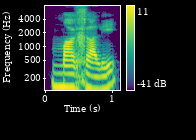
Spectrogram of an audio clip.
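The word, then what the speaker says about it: მაღალი: We know how to say the tall or high in Georgia. It's magali.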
